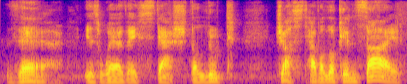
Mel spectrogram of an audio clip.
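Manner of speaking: put-on slow loud old woman; accusing headmistress. A narrator's reading. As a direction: point out the loot. Headmistress pointing to the loot.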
